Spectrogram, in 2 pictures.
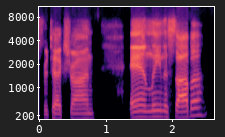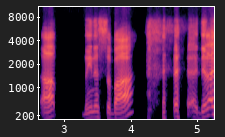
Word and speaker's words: Lina Sabbah: Lina Sabbah. Did I say it right the second time? Yeah, you did. You got it. I finally got it. Lina Sabbah, who is a regional sales associate in sales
